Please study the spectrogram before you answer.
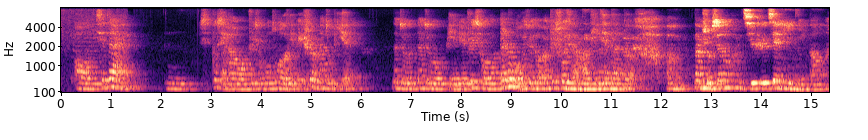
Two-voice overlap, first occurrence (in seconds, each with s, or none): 10.0 s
